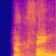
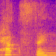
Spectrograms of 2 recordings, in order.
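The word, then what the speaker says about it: 학생: bukan subj tapi sub bukan Haks bukan hakseng gitu ya, tapi hakseng. Jadi s-nya doble.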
